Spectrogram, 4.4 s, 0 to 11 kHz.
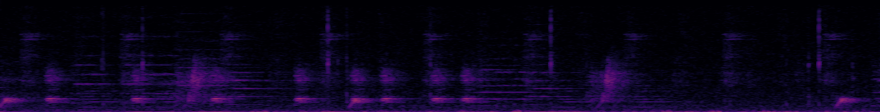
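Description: Chickens clucking in the Harvest Moon 64 video game, repeated short bright clucks in a quick irregular rhythm over a steady low background hum, with no talk.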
